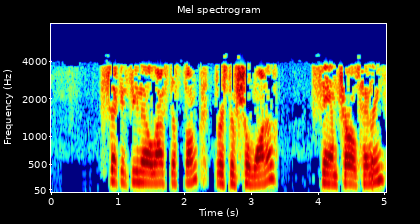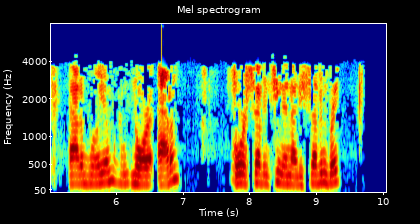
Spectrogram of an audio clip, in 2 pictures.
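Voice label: Incident Tac, Scanner audio recording; Incident Tac 3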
